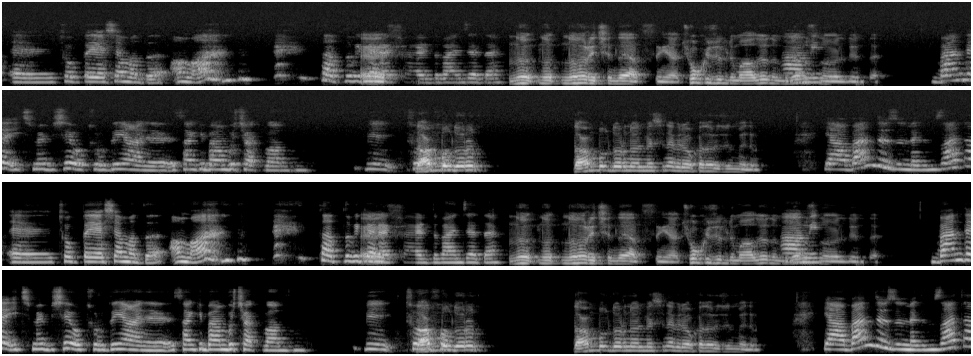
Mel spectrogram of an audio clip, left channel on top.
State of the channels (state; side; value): noise; left; hiss, 23 dB below the sound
